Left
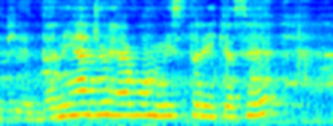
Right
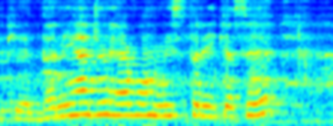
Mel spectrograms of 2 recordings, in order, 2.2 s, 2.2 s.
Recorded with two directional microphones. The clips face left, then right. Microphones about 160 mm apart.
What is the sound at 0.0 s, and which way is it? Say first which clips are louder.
A woman's voice: right 2 dB; 50° right (ahead or behind).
